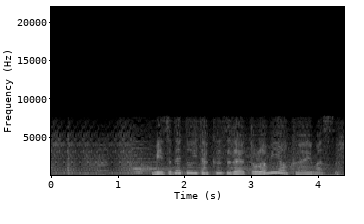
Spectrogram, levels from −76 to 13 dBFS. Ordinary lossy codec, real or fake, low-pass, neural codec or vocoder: none; fake; none; codec, 16 kHz, 0.4 kbps, LongCat-Audio-Codec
